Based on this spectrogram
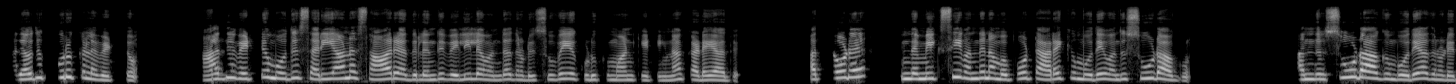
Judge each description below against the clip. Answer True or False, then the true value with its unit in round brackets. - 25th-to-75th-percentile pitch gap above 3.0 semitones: True (3.9 semitones)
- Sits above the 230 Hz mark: True (240 Hz)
